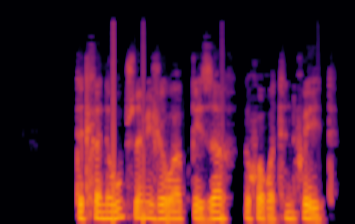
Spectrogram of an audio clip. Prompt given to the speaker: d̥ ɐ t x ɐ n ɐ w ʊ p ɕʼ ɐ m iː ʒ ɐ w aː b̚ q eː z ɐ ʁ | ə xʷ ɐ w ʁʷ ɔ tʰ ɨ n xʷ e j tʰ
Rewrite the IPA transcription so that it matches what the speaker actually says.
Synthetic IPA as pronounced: d̥ ɐ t x ɐ n ɐ w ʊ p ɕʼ ɐ m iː ʒ ɐ w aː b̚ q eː z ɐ ʁ | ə xʷ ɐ ʁʷ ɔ tʰ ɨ n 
